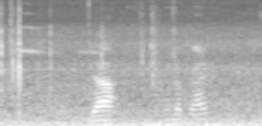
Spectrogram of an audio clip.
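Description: Steady low background rumble, under a brief spoken "ya" and a few faint clicks.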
